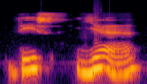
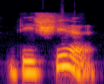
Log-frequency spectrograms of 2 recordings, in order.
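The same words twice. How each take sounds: First: The word 'this' ends in a plain s sound. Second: The word 'this' ends in an sh sound.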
